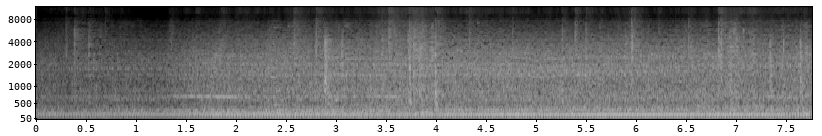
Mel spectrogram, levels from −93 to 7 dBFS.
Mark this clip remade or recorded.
recorded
